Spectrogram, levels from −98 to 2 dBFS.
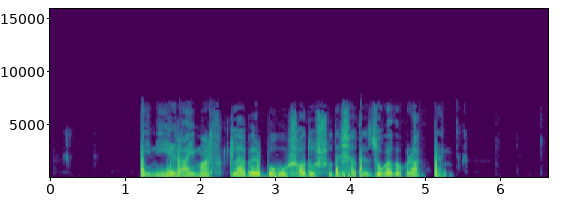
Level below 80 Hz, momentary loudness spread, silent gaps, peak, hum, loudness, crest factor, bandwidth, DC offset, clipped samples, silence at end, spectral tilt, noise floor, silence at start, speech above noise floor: -58 dBFS; 7 LU; none; 0 dBFS; none; -18 LUFS; 20 dB; 7 kHz; under 0.1%; under 0.1%; 1.4 s; -7.5 dB/octave; under -90 dBFS; 1.2 s; over 72 dB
